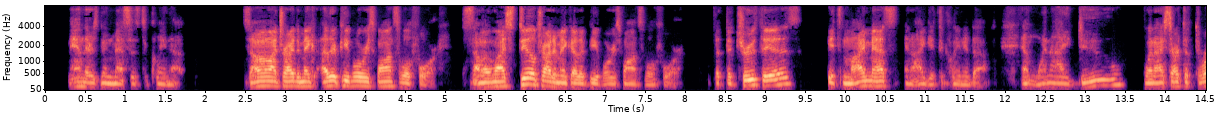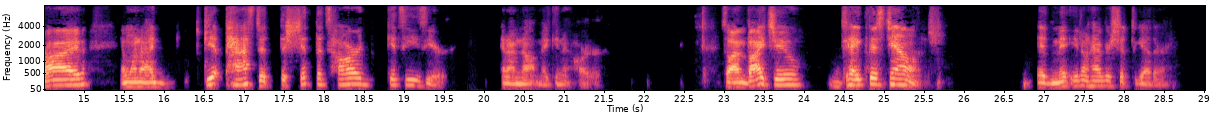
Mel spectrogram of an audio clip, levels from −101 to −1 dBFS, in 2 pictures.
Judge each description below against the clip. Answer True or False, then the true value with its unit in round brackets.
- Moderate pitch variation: False (6.6 semitones)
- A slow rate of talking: False (175 wpm)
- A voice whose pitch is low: False (150 Hz)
